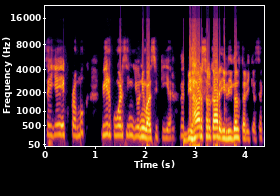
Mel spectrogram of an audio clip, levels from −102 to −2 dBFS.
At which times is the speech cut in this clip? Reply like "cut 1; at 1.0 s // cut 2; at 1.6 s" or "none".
cut 1; at 2.8 s

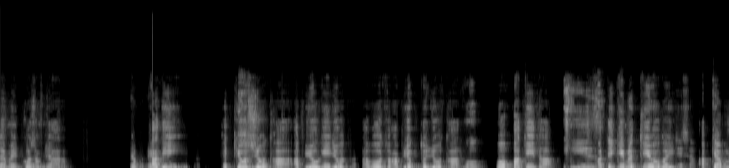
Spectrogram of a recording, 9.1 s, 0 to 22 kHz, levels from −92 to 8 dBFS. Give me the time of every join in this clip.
cut 1; at 1.9 s

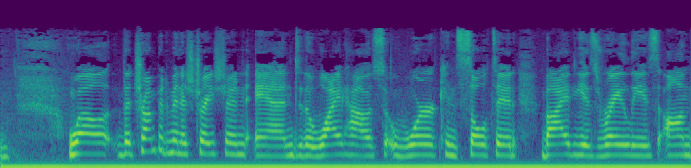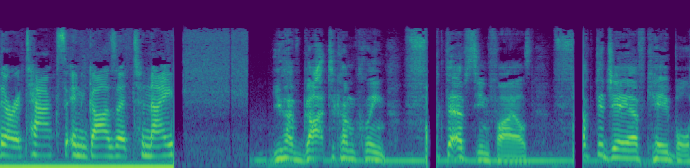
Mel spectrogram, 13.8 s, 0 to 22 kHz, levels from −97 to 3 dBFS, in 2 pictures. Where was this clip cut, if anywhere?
cut 1; at 8.9 s

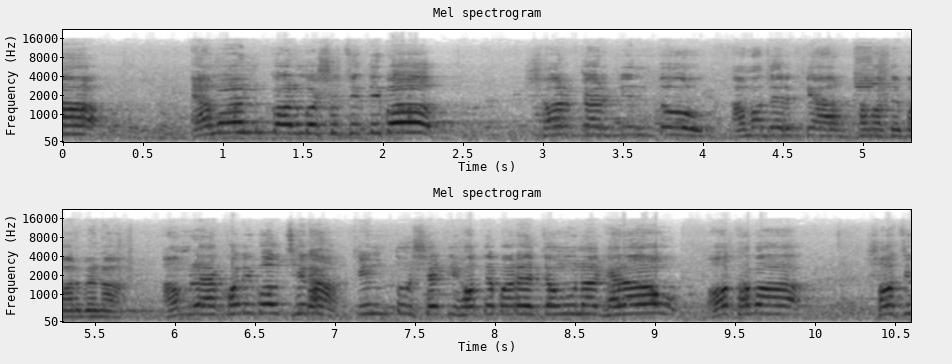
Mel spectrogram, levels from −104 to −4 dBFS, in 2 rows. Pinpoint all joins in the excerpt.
cut 1; at 4.1 s // cut 2; at 7.2 s // cut 3; at 9.2 s

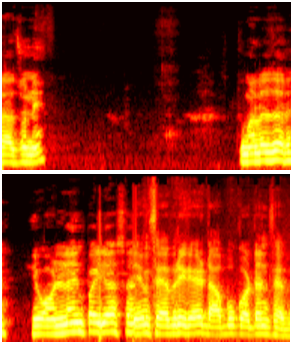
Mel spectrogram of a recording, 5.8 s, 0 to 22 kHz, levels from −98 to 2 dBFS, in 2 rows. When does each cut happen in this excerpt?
cut 1; at 4.2 s

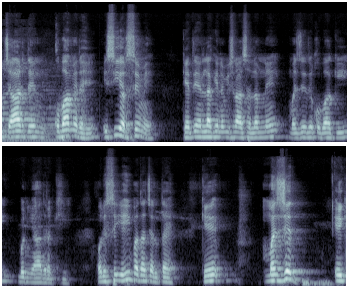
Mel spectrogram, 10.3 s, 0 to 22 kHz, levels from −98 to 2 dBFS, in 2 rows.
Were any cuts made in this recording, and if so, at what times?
cut 1; at 0.8 s // cut 2; at 1.5 s

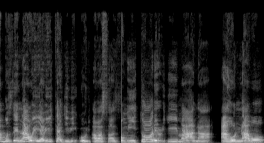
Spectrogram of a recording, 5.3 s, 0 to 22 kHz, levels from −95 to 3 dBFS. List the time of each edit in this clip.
cut 1; at 2.5 s

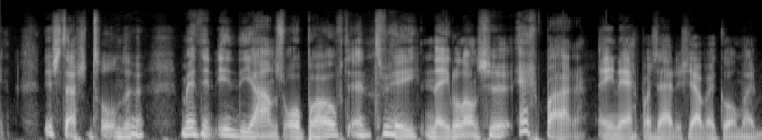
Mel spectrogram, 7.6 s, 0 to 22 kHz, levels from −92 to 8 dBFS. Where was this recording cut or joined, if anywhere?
cut 1; at 4.2 s // cut 2; at 5.1 s // cut 3; at 5.9 s

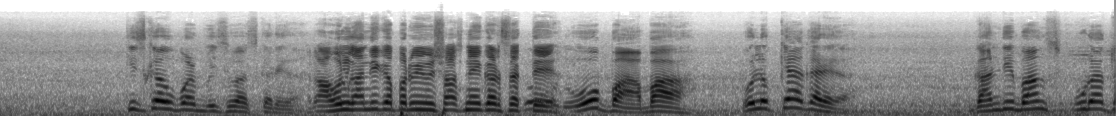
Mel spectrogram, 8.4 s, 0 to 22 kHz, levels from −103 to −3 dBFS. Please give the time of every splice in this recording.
none

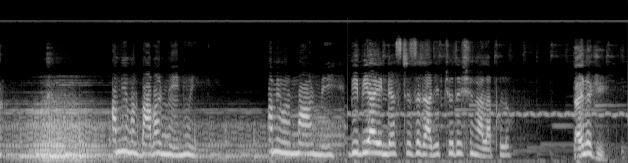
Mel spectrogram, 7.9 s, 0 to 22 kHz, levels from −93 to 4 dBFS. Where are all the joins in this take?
cut 1; at 4.3 s

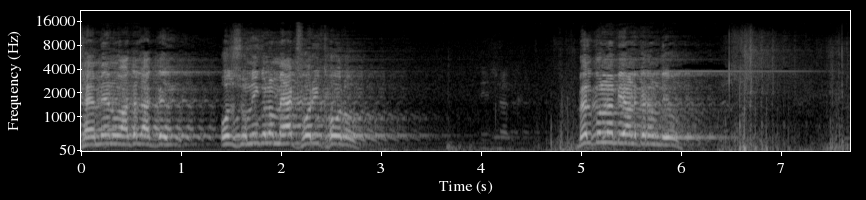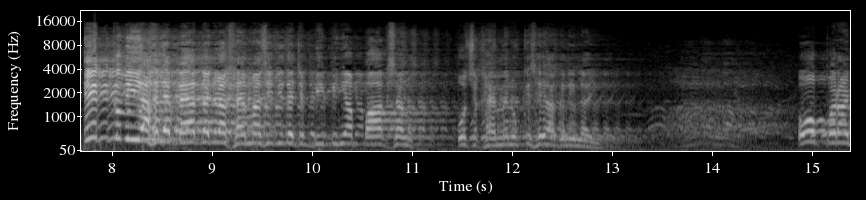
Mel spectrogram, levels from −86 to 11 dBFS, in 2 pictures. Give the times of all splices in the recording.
none

